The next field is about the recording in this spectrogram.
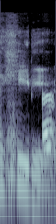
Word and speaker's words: Headey: Lena Headey is how you say her name.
